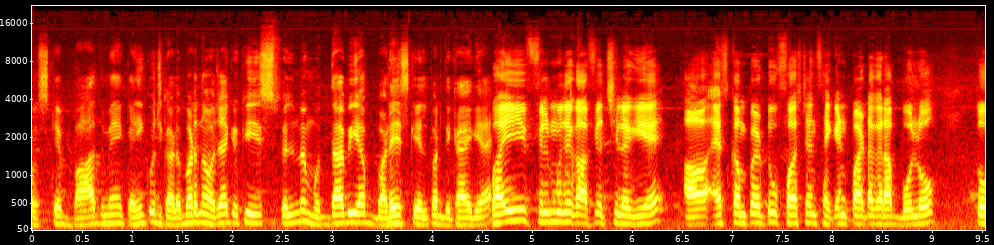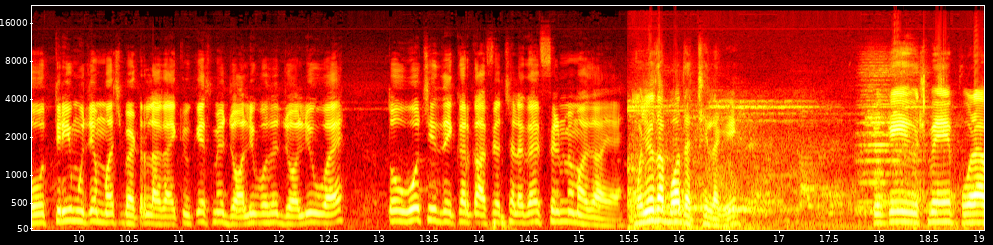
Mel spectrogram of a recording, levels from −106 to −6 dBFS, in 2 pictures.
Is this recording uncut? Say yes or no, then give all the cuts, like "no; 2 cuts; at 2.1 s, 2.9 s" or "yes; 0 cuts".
no; 2 cuts; at 4.5 s, 15.4 s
